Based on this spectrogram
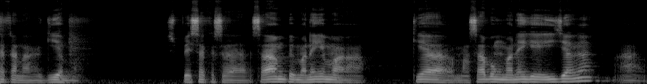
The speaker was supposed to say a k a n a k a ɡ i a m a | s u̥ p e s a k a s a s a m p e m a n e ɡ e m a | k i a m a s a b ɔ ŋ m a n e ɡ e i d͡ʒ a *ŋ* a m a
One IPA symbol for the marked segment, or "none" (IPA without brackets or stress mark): ŋ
